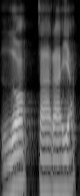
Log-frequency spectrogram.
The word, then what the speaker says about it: ghọtara: No, it's gh. Sounds like you're saying ye in you. This is GH. It's one alphabet in Igbo. Together is pronounced as ye. So this is ghọtara ya.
